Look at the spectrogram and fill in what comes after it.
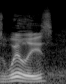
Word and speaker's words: Willys: Yeah, that's right, because that's the proper way to say it. And everybody says Willys, which is like, but it's Willys is the proper way. – Right. So from now on, I'm going to say Willys. – We are speaking to a true Jeep aficionado. Because he said Willys the proper way. I'm just throwing it out there. – Yeah. Now, why is it Willys? Because that's how the man pronounced his name.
